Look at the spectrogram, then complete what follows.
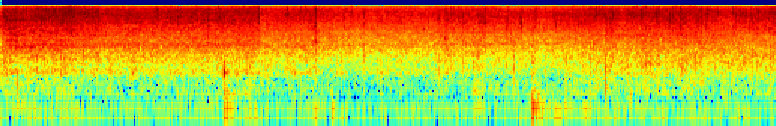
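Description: Pork chops sizzling in hot oil in a frying pan as they are turned over with tongs: a steady spattering hiss with a couple of faint clicks.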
